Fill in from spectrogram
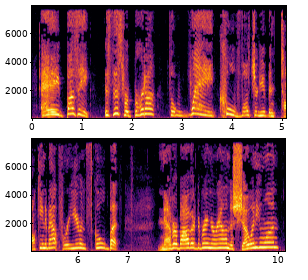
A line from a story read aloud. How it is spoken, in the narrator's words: The strong, raspy voice belonged to Caroline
